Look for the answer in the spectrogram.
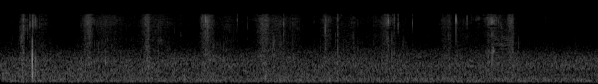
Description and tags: Dry Footsteps
Walking on dry grass and dry leaves in late June. Recorded with a zoom h5.
crunch, dry, dry-leaves, footstep, footsteps, grass, leaves, steps, walk, walking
